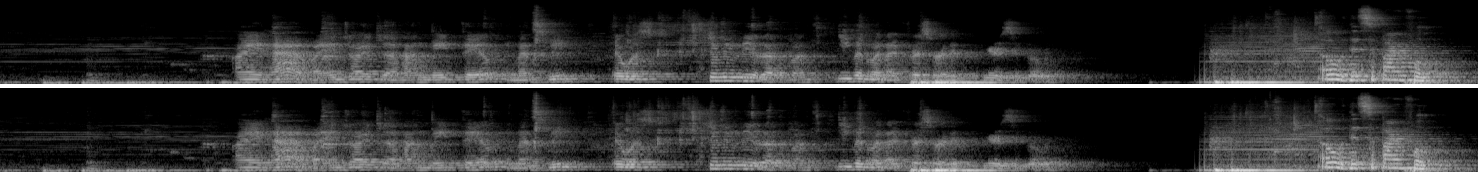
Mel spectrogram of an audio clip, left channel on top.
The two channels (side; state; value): both; normal; correlation 0.79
